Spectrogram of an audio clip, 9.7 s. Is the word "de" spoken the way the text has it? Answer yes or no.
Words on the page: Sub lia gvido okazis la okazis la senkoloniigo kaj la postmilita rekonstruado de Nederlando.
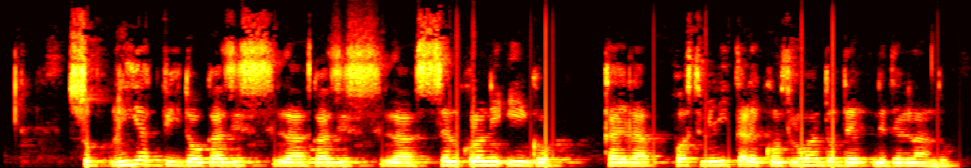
yes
